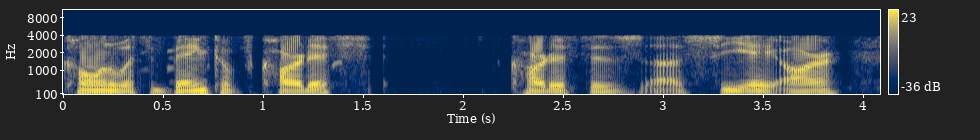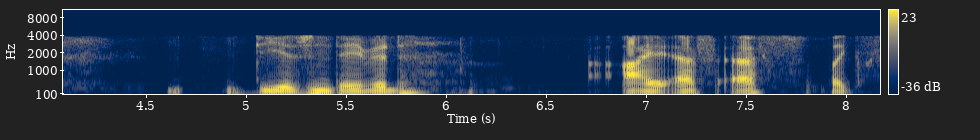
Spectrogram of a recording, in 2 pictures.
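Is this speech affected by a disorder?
No.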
